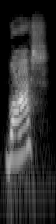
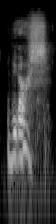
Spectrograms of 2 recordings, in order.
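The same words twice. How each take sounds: First: "wash" said clean, no r, wahsh; corrected "wash". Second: "wash" said with an r sound, warsh; odd "wash". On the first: Vlogger trying to fix her "wash". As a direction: try "wash" without the r. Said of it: "I can't say wash". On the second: Vlogger demoing her odd "wash". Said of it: "I do say wash weird". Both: Shown as a demonstration.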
